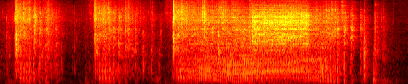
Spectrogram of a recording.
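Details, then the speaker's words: Chainsaw cold start after choke released, new fuel filter: several brief bursts dying away, then one longer run fading out; keeps stalling, owner suspects new filter still filling with fuel. "Which we'll probably have to do that a little bit more. Just to get the filter full of fuel."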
